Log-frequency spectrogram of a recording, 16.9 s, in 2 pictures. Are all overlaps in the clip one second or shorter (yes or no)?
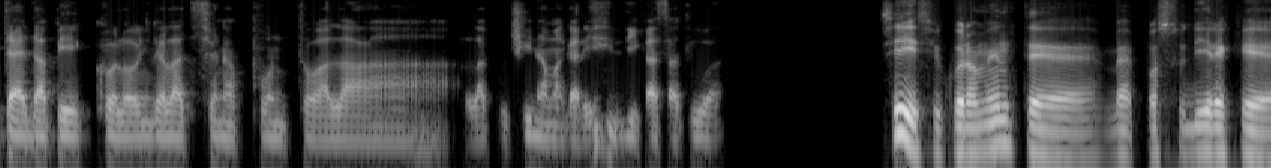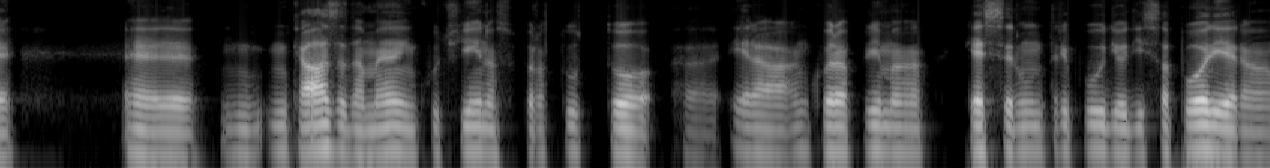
yes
